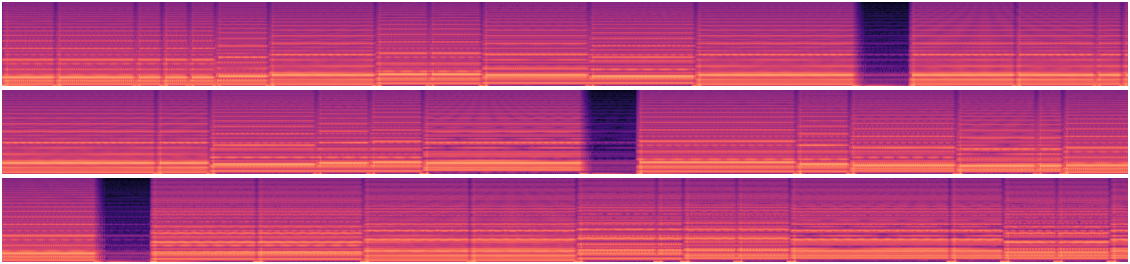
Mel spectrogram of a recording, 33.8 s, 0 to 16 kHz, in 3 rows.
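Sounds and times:
chiptune national anthem on a MOS6581R2 sound chip: 0:00.0 - 0:33.7.

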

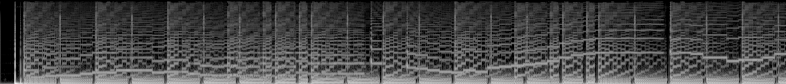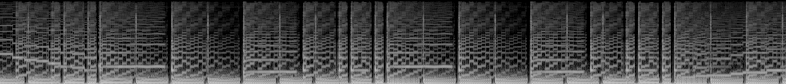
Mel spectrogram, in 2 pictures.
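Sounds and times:
modern jazz on MOS6581R4: 0:00.2 - 0:15.7.

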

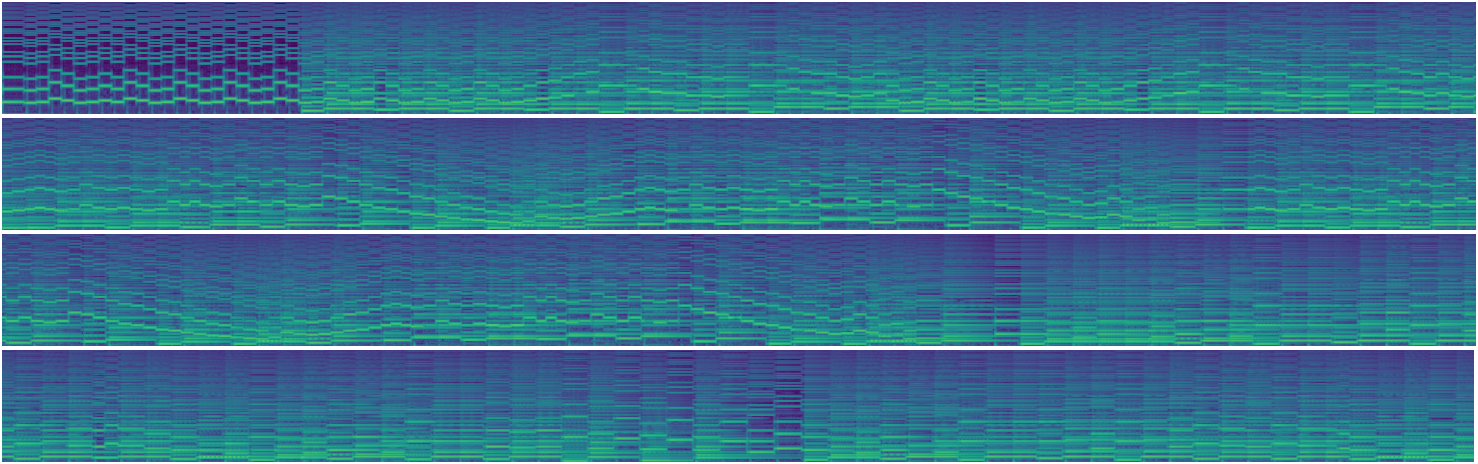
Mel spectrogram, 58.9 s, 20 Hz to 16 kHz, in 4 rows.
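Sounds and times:
waltz played on MOS6581R2 SID chip: 0:00.0 - 0:58.9.

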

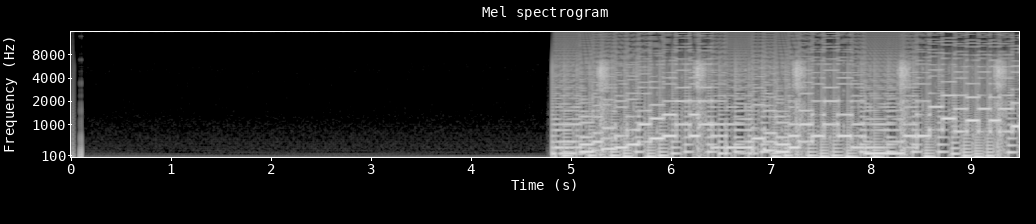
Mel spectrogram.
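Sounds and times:
detuned lead sound on CSG8580R5 in BASIC: 0:04.8 - 0:09.4.

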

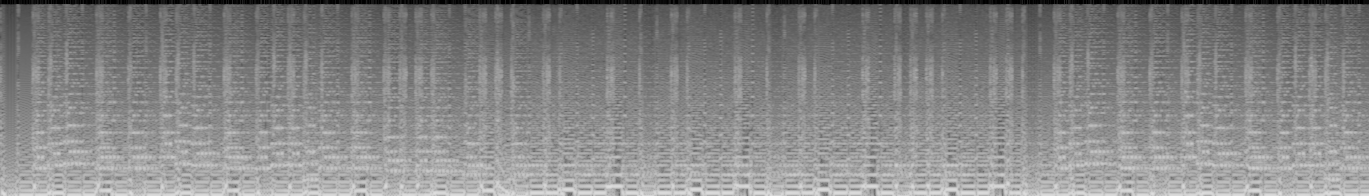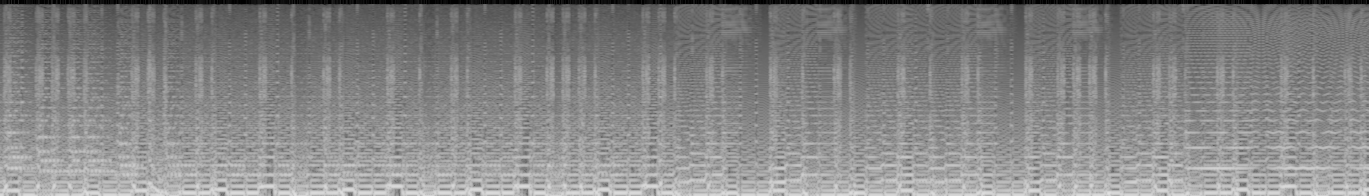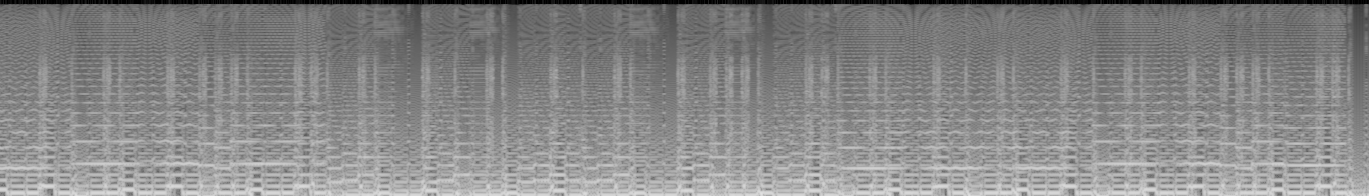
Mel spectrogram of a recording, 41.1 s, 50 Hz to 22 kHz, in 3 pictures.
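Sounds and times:
chiptune music on a MOS6581R3 sound chip: 0:00.2 - 0:40.9.

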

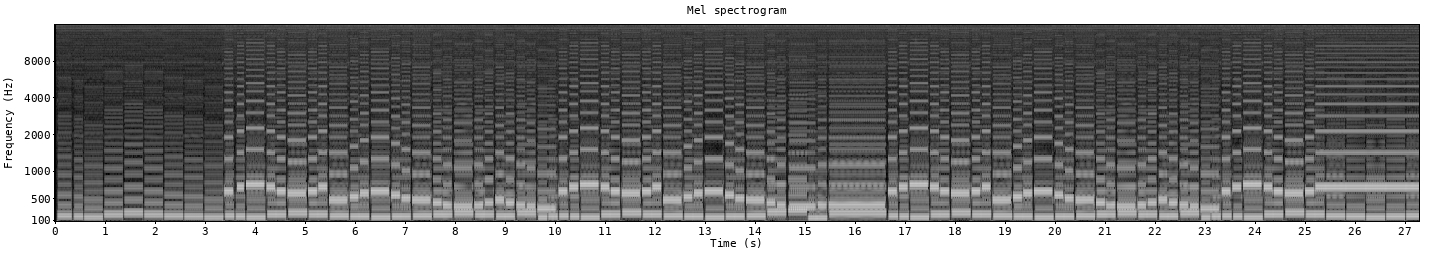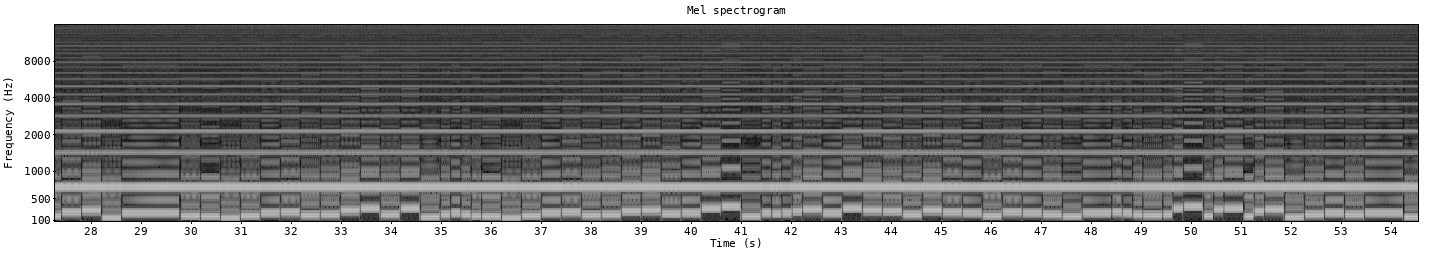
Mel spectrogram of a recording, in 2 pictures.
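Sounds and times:
bourree played on a MOS6581 sound chip: 0:00.0 - 0:54.5.

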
